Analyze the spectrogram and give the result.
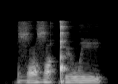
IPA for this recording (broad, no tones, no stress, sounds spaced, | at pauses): zˤ o zˤ œ ǃ ʉ w i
